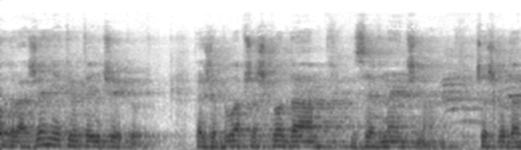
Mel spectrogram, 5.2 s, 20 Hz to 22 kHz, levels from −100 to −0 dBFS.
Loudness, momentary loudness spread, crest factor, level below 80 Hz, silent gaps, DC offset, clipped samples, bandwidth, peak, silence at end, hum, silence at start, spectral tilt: -28 LUFS; 10 LU; 14 dB; -58 dBFS; none; under 0.1%; under 0.1%; 11 kHz; -14 dBFS; 0 s; none; 0 s; -5.5 dB/octave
